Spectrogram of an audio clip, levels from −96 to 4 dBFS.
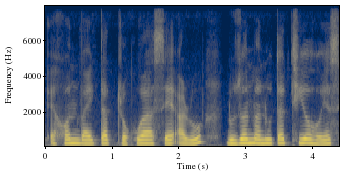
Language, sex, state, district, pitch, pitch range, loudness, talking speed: Assamese, female, Assam, Kamrup Metropolitan, 230 Hz, 220-245 Hz, -16 LUFS, 165 wpm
